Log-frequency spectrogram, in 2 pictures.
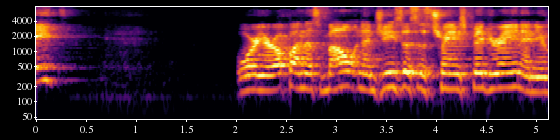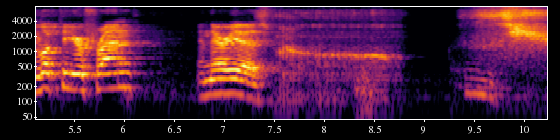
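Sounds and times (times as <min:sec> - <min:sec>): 
speech: 0:00.0 - 0:00.4, 0:02.0 - 0:07.8
sleeping person snorting and snoring: 0:07.4 - 0:10.2.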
